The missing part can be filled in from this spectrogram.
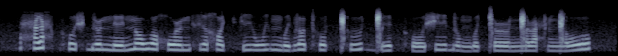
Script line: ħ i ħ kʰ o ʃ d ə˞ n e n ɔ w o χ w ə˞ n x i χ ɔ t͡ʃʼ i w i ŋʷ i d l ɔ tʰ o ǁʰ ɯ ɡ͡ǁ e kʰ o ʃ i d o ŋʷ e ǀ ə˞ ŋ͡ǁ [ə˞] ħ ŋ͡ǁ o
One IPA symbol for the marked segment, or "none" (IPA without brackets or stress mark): ə˞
